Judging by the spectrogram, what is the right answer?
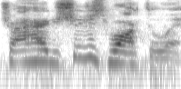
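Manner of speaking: ordinary talk, nothing marked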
